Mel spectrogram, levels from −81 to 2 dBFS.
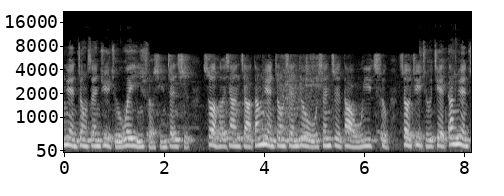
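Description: From 1.71 s to 7.10 s the sound matches an input switched to a poorer device, likely a change of microphone or headset profile. Nothing passes above 6.1 kHz, so it turns duller, with a new noise floor well below the signal, no gap at the switch, and little change in level.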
